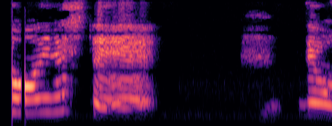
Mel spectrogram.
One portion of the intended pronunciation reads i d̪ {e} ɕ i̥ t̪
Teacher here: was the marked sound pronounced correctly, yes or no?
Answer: no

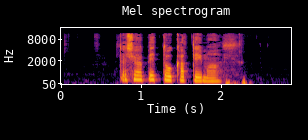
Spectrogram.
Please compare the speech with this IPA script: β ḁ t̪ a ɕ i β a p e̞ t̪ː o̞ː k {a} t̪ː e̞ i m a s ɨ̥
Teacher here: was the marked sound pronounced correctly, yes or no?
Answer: yes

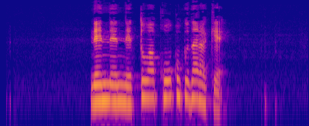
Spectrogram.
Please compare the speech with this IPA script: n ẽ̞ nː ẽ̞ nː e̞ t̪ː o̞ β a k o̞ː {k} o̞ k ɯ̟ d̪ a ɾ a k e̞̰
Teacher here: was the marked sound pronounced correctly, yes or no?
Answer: yes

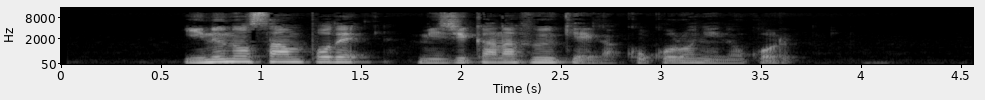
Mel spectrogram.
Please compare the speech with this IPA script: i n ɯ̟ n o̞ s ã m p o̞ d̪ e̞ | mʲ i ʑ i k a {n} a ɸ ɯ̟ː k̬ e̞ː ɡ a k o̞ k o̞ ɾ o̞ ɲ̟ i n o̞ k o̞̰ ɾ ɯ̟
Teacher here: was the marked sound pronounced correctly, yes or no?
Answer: yes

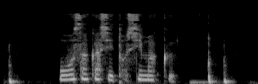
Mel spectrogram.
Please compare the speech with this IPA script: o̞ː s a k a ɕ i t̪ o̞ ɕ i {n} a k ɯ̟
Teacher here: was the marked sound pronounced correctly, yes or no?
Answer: no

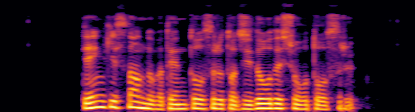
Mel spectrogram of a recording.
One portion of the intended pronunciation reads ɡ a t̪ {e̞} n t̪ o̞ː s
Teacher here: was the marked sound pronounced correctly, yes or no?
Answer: no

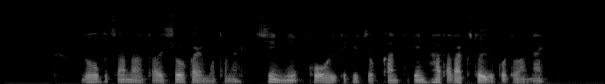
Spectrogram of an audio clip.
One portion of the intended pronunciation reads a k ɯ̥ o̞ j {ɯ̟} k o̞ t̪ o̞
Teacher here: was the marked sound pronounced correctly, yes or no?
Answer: no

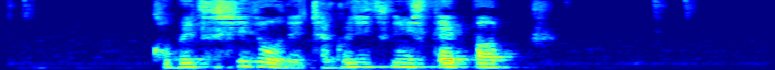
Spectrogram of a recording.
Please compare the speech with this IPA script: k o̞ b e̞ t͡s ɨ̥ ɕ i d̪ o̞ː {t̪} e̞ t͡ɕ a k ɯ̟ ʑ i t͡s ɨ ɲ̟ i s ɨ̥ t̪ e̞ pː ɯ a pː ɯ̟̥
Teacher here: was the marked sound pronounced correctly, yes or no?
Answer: no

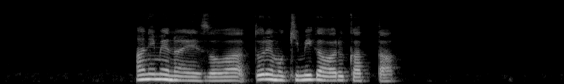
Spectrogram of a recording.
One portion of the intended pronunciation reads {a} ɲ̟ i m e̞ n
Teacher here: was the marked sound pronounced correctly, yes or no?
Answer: yes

